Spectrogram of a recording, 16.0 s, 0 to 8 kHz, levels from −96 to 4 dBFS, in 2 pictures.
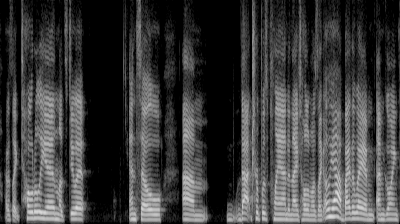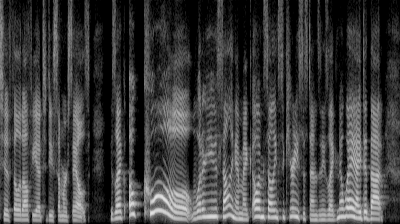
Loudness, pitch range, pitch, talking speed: -19 LUFS, 175-250 Hz, 195 Hz, 220 wpm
